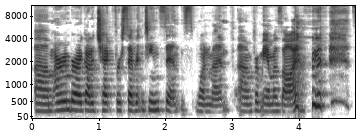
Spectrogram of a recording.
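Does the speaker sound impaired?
No.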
